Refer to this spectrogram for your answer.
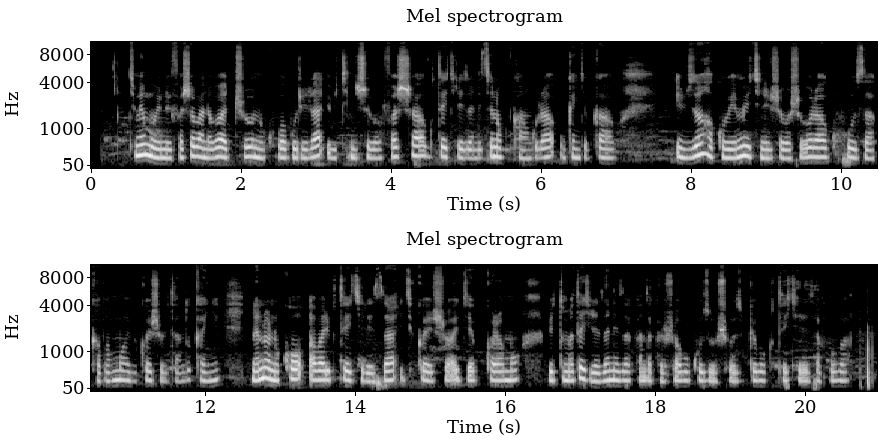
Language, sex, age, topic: Kinyarwanda, female, 18-24, education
